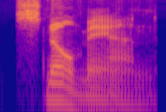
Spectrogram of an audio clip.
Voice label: "snowman", American

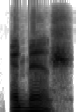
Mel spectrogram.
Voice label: "enmesh", American

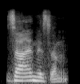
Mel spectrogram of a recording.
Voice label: "Zionism", Indian

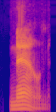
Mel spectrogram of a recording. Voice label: "noun", American

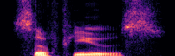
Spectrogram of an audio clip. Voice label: "suffuse", American

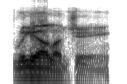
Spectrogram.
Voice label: "rheology", British

